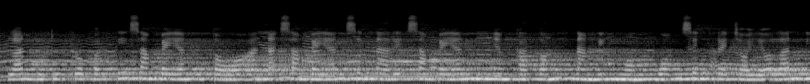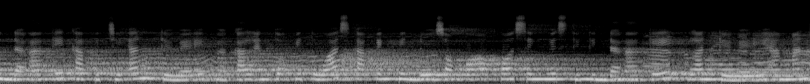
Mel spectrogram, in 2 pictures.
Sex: female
